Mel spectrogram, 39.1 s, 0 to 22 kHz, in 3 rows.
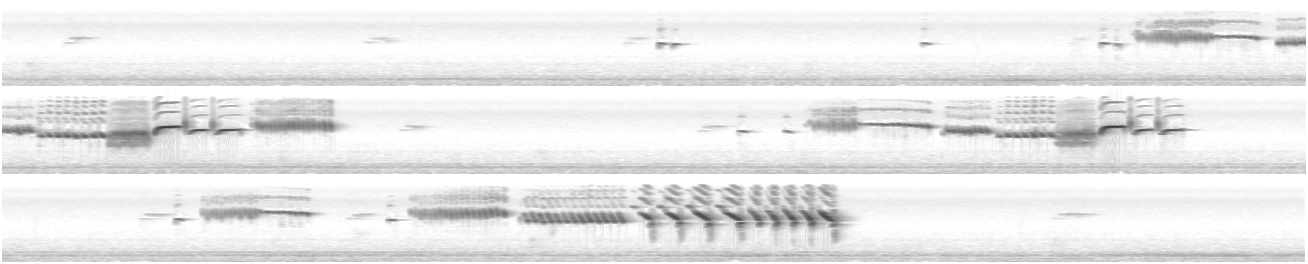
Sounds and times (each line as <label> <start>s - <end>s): stinking birds to sing 10.8s - 16.4s
stinking birds to sing 20.1s - 25.0s
stinking birds to sing 27.5s - 34.6s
